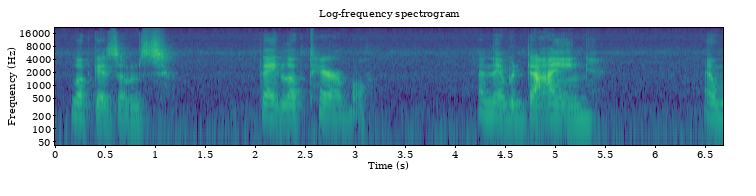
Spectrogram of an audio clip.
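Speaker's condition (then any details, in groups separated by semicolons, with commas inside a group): Multiple sclerosis; onset around age ten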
